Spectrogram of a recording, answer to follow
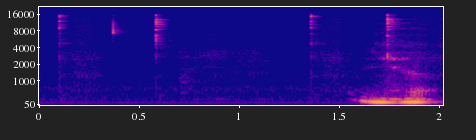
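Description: Four short, sharp clicks of a computer mouse: three close together, then one more about a second later. A man's voice starts near the end.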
